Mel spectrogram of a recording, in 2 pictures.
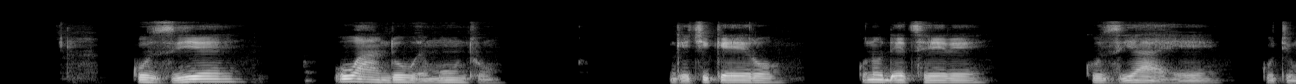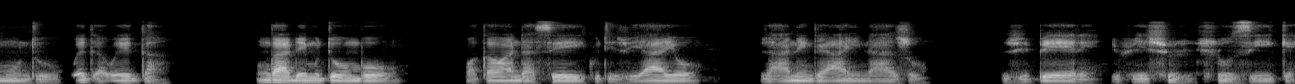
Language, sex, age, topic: Ndau, male, 36-49, health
